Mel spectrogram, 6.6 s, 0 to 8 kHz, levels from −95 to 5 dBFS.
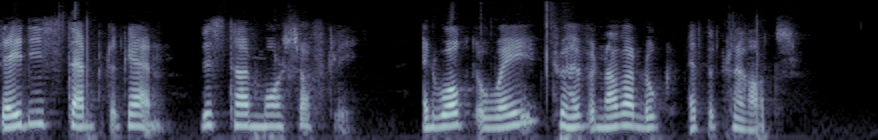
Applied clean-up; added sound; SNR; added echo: neural mask model RNNoise.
